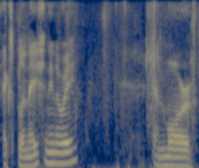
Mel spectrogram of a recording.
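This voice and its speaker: A man hosting a walking talk series speaks in a warm, mid-range voice, a little slow and fairly even in intonation. Walking outdoors through a village among vineyards, he delivers a hesitant, musing, unscripted monologue to camera with trailing asides.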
